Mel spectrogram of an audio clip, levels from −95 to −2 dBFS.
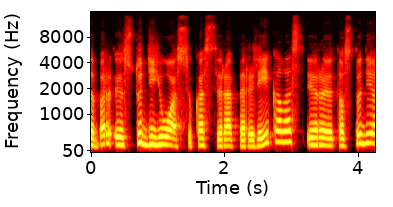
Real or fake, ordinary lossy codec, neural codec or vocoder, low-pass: real; MP3, 96 kbps; none; 14.4 kHz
